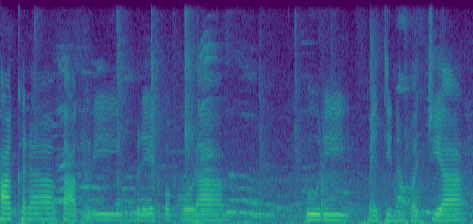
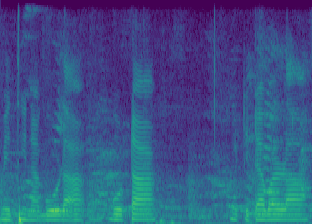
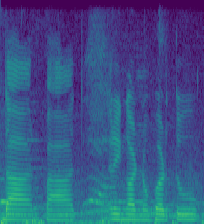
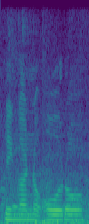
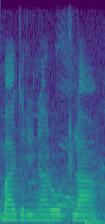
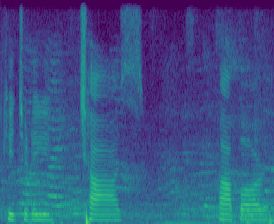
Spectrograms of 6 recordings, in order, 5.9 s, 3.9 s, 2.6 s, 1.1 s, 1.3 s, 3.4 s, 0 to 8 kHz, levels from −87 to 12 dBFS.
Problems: constant background noise, continuous background conversations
